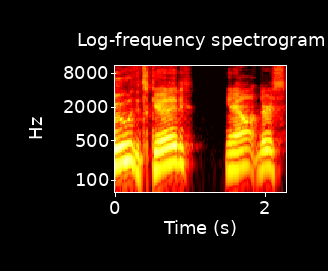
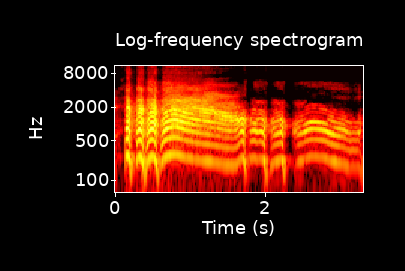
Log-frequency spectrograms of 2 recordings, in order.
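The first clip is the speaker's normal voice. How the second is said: high laugh dissolving into fake sobs; laugh, then draw it out into a comic wail; laugh into mock wail; 8 semitones higher, 4 dB quieter than usual. Host facing a second viewing, laughing into mock crying. Dreads seeing dull film again.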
